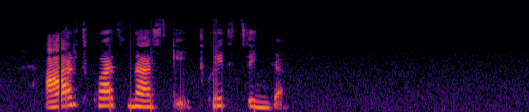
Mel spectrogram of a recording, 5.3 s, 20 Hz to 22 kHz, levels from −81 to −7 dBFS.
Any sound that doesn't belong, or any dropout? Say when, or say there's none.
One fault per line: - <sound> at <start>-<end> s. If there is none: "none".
none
